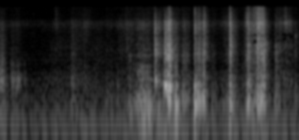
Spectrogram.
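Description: A quick, irregular run of sharp clicks and rattles from something being handled close by, starting about halfway through after a near-quiet first half.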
